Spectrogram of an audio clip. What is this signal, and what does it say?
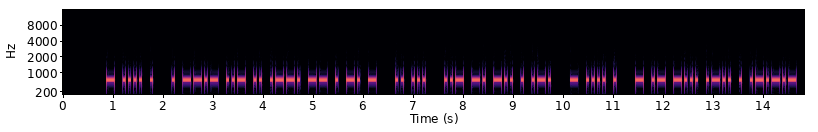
Morse code, heard as a keyed tone, about 22 wpm, 700 Hz. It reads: THE EQUIPMENT IS UNDER THE TABLE.
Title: Sentences from Top 1000 Words - Review Part 5 - 22wpm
